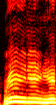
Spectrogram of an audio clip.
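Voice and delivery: high, brash mock Northerner, laughing; squeaky send-up of a loud Northerner; mock loud Yankee. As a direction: ham up a loud Yankee tourist. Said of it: "They always talk really loud".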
